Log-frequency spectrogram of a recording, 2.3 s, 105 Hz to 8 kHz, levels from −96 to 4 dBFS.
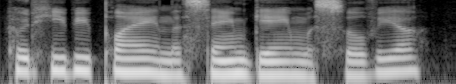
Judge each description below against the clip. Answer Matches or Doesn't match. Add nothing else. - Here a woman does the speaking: Matches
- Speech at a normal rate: Doesn't match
